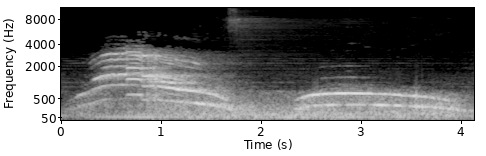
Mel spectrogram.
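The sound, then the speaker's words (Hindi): A large cat yowls eerily outside a flat, beside its front door, in two long, drawn-out wails, the first rising and bending down in pitch, the second lower and steadier, loud, with no one speaking. “उसी दरमियान एकदम से एक बड़ी डरावनी सी बिल्ली की रोने की आवाज़ आने लगी”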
